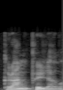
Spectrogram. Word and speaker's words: Grand Prix: 그랑프리라고 하고요. 이 단어의 어원은 불어에서 왔습니다. 그래서 뒤에 있는 D나 X 발음을 안 하고 불어식으로 발음을 하는데 불어의 의미 자체도 Great Prize, 그래서 커다란 상, 대상이란 의미가 되겠습니다.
